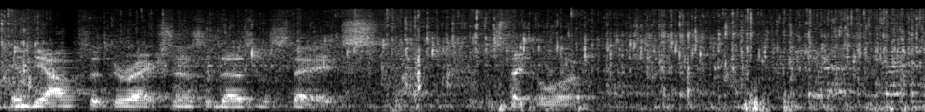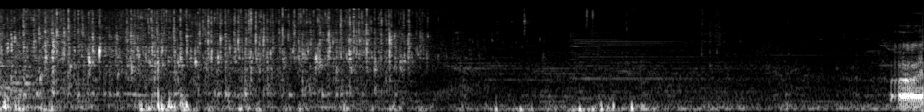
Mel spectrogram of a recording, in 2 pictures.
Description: A man talks while some liquid flows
